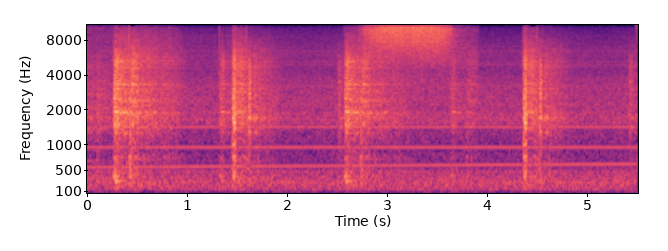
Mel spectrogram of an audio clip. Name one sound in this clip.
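Train wheels clack loudly over rail joints.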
